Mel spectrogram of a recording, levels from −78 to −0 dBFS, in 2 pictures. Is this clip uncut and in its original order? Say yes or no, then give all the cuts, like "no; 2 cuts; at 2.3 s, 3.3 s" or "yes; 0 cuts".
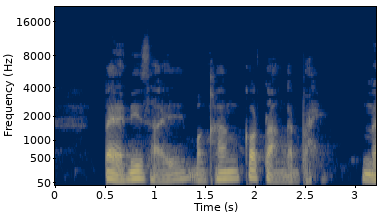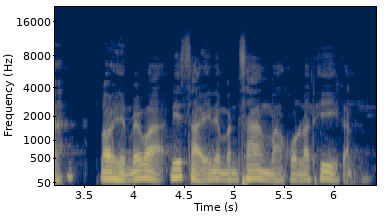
no; 1 cut; at 3.5 s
